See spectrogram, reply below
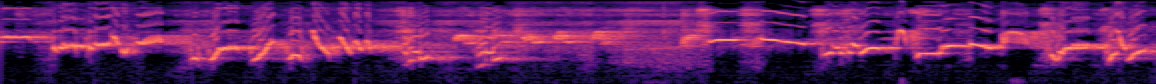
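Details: White-rumped shama (murai batu) masteran song: loud, busy phrases of stepped whistles and downward slides, a brief quieter gap near the middle, then renewed jerky whistled notes.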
